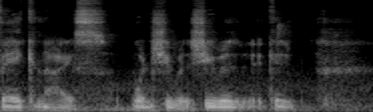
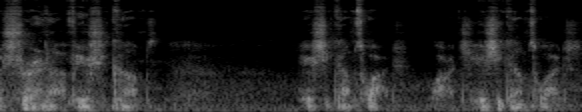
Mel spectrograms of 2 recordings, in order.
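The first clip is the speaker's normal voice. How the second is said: soft, hushed whisper; conspiratorial whisper; 10 dB quieter than usual. Retold or imitated. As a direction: whisper to a coworker as the customer approaches. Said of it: "quoting Nico".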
